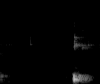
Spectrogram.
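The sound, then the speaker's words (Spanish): Glasses knock together in a quick toast: one soft tap, then a fuller clink with a brief ringing tone, fairly quiet, with no voices. “No sé qué también está chocar vasos en, estas épocas.”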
